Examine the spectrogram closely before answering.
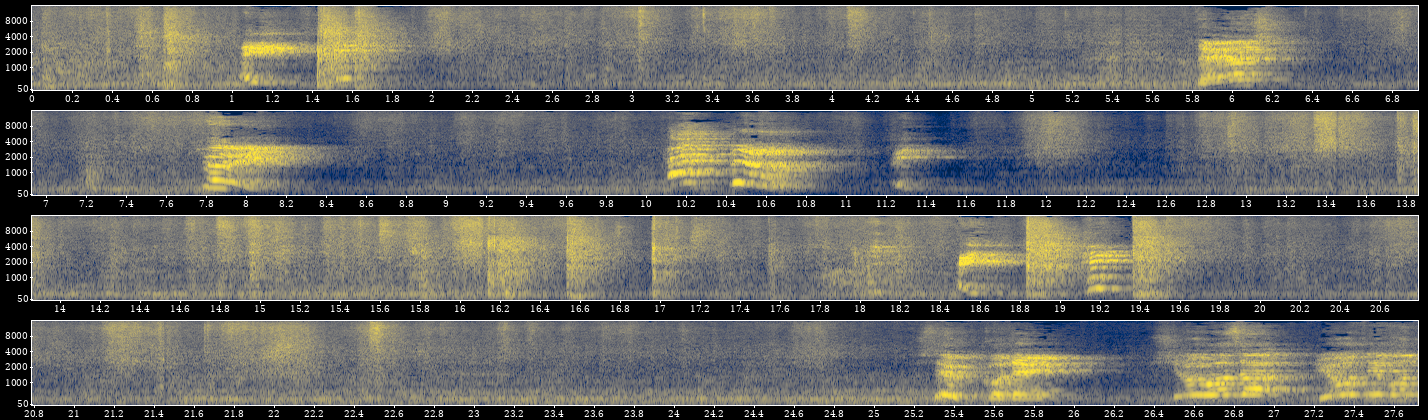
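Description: Men shout short, sharp cries during practice.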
